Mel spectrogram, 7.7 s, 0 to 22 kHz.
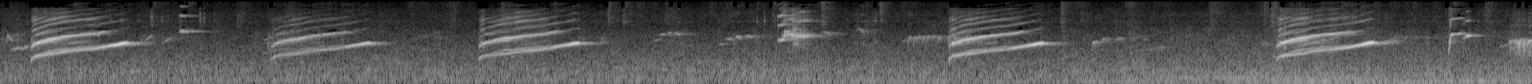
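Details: Canary song used as a training recording for young canaries so they sing readily: short bright upslurred notes with higher buzzy strokes, repeated in separate bursts about every 1.1 seconds over quiet background hiss.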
